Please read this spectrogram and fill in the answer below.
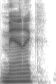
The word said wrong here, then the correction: Monick: Monick. I thought so. Rachel Monick. Rhymes with Bionic.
